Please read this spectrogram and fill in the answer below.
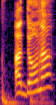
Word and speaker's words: Adona: Adona? Yeah. I said it right? It's almost like I'm saying a donut.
